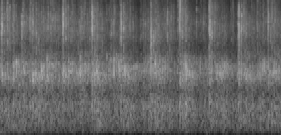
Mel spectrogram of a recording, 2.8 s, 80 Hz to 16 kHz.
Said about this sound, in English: And of course, I have to give a huge shout out to my wife of now in November, 30 years, y'all. Give her a hand clap.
